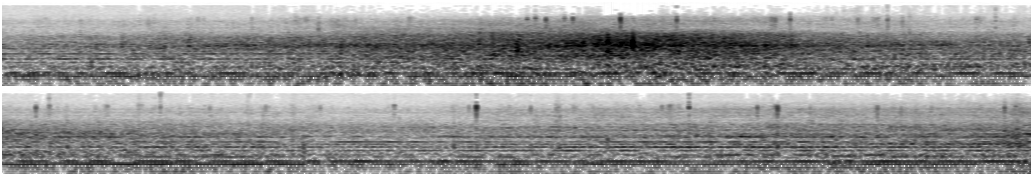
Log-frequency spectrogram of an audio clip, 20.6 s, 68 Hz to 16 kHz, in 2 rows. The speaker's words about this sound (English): Not the only one who has to do a lawn today, I guess. It's kind of early to be mowing lawns on Saturday morning, but I suppose. I usually try to wait till at least 9 o'clock on Saturday.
